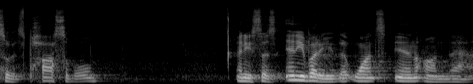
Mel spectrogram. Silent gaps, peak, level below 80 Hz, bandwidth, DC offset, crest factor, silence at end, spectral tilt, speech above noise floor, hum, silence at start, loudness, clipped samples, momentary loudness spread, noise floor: none; -10 dBFS; -80 dBFS; 15.5 kHz; under 0.1%; 18 dB; 0 s; -6 dB/octave; 38 dB; none; 0 s; -27 LUFS; under 0.1%; 17 LU; -64 dBFS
